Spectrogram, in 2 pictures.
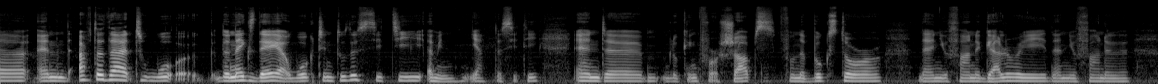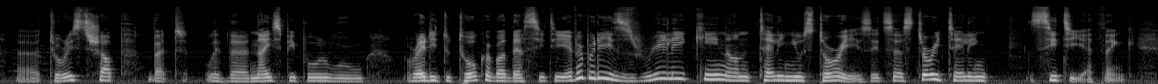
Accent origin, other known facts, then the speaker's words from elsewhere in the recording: West France, France; English is a second language; No, I grew up on the Atlantic coast, on the seaside, on a very touristic place in summer, but very inhabitant. not so many people in the winter.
